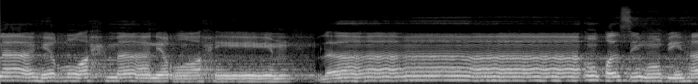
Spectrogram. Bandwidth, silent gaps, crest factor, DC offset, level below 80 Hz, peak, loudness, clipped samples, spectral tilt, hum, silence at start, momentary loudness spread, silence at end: 14 kHz; none; 16 dB; under 0.1%; -70 dBFS; -2 dBFS; -18 LUFS; under 0.1%; -7 dB/octave; none; 0 s; 3 LU; 0 s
